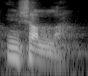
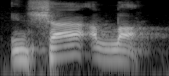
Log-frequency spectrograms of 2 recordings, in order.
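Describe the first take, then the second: First: The glottal stop before Allah is dropped. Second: The glottal stop before Allah is pronounced. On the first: The speaker calls it wrong. "some people say inshallah, inshallah. That's actually wrong" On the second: The speaker calls it right. "It should be insha'Allah"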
